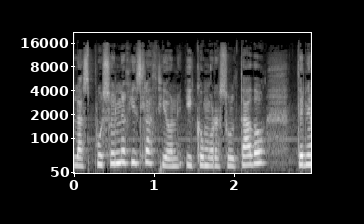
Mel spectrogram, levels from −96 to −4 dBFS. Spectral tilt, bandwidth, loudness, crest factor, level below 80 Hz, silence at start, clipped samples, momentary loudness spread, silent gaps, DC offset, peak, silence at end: -3 dB/octave; 16.5 kHz; -19 LUFS; 16 dB; -66 dBFS; 0 s; under 0.1%; 7 LU; none; under 0.1%; -2 dBFS; 0 s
